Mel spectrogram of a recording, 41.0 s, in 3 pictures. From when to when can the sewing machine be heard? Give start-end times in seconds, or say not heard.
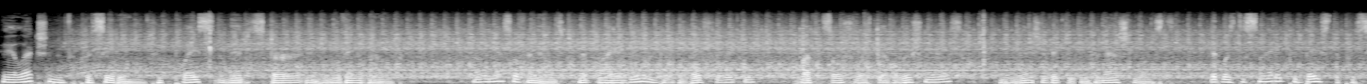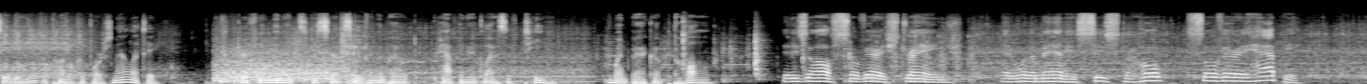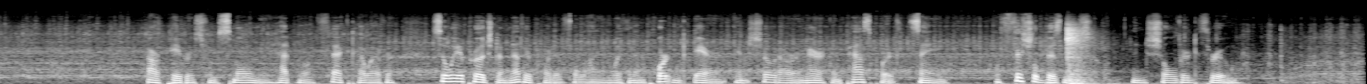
0.2-40.9.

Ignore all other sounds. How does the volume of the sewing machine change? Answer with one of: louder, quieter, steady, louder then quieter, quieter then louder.
quieter.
